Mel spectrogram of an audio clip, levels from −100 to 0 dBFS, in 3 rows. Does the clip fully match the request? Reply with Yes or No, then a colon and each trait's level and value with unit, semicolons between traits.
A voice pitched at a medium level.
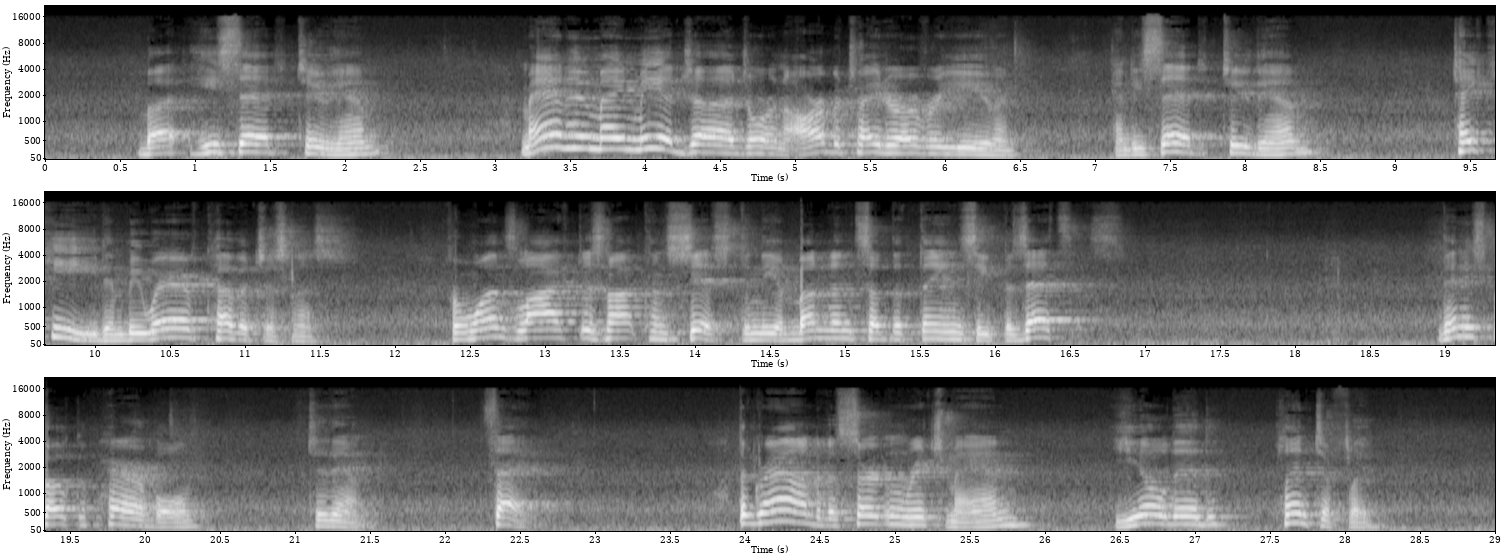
Yes: medium, 175 Hz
